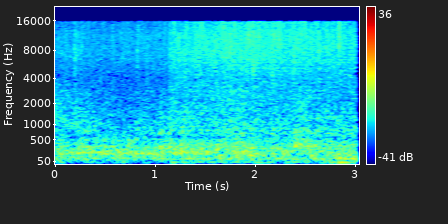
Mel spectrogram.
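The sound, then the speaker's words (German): Rain falling in a steady, dense wash of hiss with a low rumble underneath, constant in level throughout and with no voices. “Es regnet. Auf dich drauf.”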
